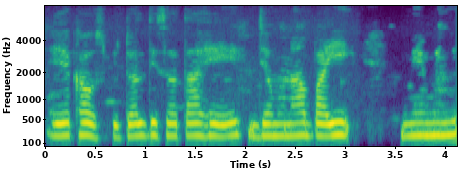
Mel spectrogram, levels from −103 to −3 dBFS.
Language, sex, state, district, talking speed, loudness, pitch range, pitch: Marathi, female, Maharashtra, Dhule, 85 wpm, -15 LUFS, 210-220 Hz, 215 Hz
